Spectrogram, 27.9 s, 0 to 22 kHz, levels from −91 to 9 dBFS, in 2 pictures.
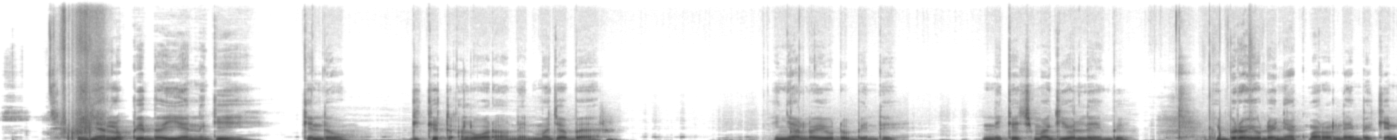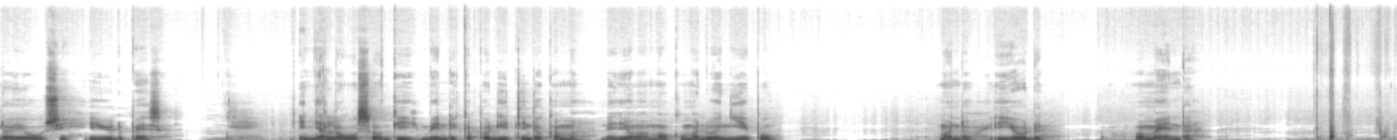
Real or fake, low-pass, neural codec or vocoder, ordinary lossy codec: real; none; none; none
